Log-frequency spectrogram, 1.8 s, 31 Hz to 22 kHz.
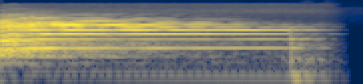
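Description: A single sustained electric guitar note slides up to the 13th fret on the second string in a solo, with light distortion, ringing briefly alone before a soft thump and quick fade.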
